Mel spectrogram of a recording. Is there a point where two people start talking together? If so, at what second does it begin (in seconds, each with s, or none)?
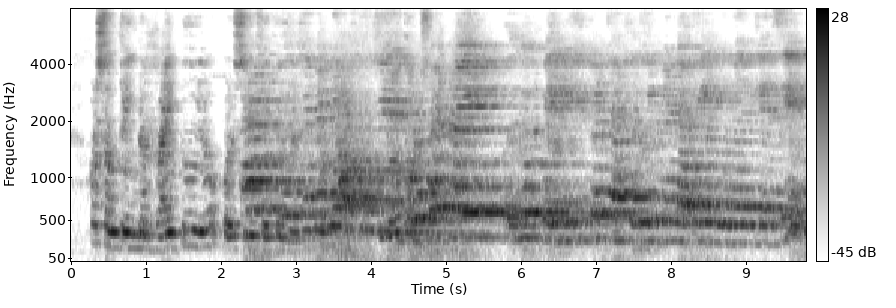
2.2 s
